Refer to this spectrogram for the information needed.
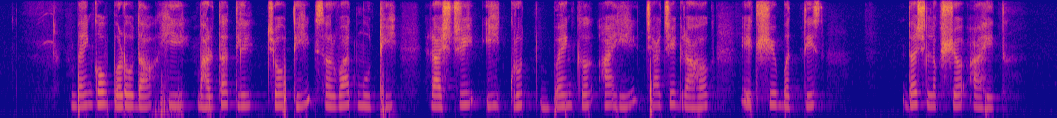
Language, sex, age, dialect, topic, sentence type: Marathi, female, 18-24, Varhadi, banking, statement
